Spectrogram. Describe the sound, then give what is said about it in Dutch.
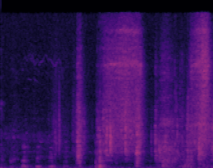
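The small latch of a bathing-cabin changing door slides shut, locking the door, with a brief scraping rattle and a sharp click against a quiet background. “Het grendeltje dicht. De deur op slot.”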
